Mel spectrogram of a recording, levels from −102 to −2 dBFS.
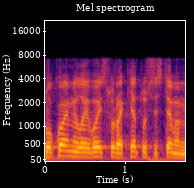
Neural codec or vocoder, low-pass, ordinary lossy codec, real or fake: none; 7.2 kHz; Opus, 64 kbps; real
